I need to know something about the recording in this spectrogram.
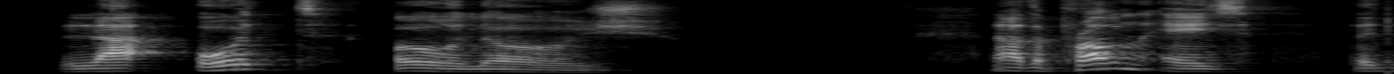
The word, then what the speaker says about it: horloge: H is always silent, but actually there are two kinds of H, silent H and aspirated H. We don't pronounce either, but there is a difference. If there is silent H, we have elision, so we put apostrophe. Instead of saying la horloge, we say l'horloge.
